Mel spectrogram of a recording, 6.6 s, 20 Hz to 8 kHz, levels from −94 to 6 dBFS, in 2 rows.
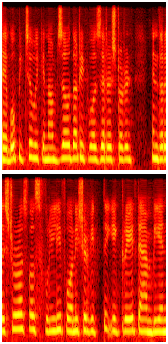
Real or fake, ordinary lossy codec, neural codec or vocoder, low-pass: fake; none; codec, 16 kHz, 0.7 kbps, FocalCodec; 7.2 kHz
